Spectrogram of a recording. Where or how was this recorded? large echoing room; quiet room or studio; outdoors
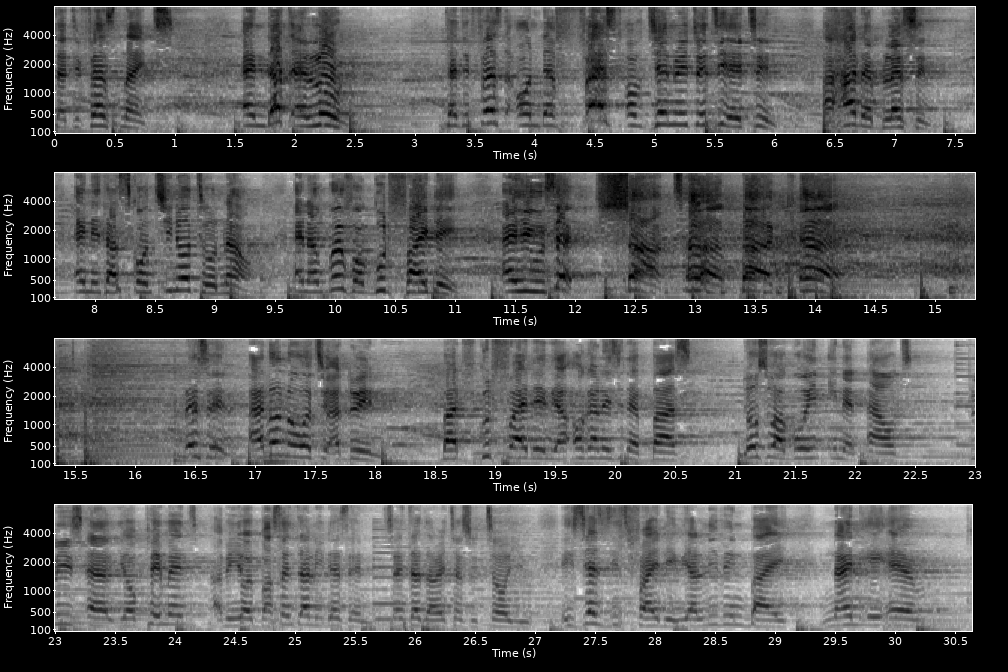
large echoing room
